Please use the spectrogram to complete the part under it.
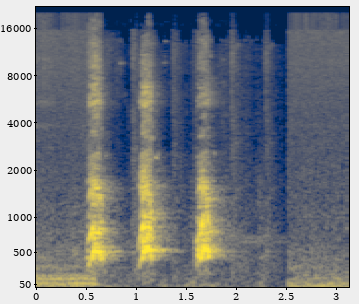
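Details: Three quick, punchy dog barks in a row, roughly half a second between them, then quiet with a soft low background hum.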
